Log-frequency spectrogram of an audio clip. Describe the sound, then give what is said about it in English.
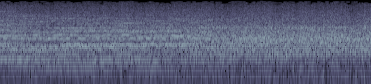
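A subway train rumbles steadily and loudly, with a continuous rush of noise and ringing, bell-like tones layered over it throughout, no voices heard. “Come on, we're at the subway.”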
